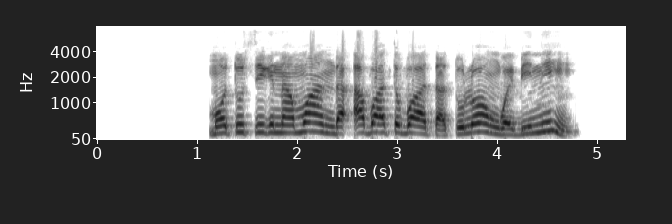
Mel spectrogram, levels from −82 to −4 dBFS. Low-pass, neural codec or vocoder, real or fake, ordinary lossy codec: 7.2 kHz; none; real; MP3, 64 kbps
